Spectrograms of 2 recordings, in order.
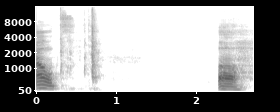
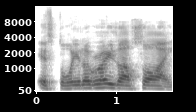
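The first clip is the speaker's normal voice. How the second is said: loud caricature of a British or Australian bloke; mock British-Australian accent; 2 semitones higher, 5 dB louder than usual. Host imitating British and Australian YouTubers, mock British-Australian accent. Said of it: "British people and Australian people".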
